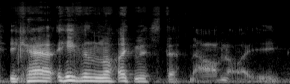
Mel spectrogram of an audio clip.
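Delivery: ordinary talk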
